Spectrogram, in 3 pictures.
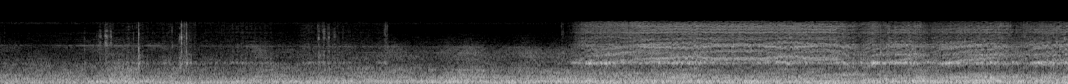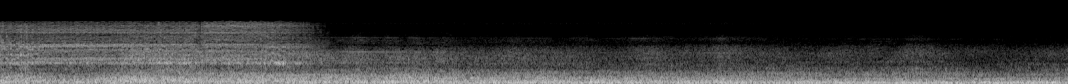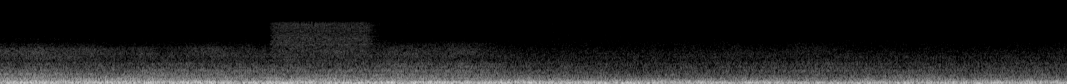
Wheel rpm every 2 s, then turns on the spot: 10, 20, 10, 150, 120, 140, 110, 0, 0, 0, 0, 0, 0, 0, 0, 0.
0-4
